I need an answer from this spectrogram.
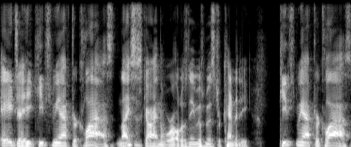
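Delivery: ordinary talk, nothing marked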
